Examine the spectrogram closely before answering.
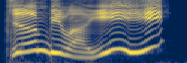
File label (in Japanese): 準備はいーい?, 掛け声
